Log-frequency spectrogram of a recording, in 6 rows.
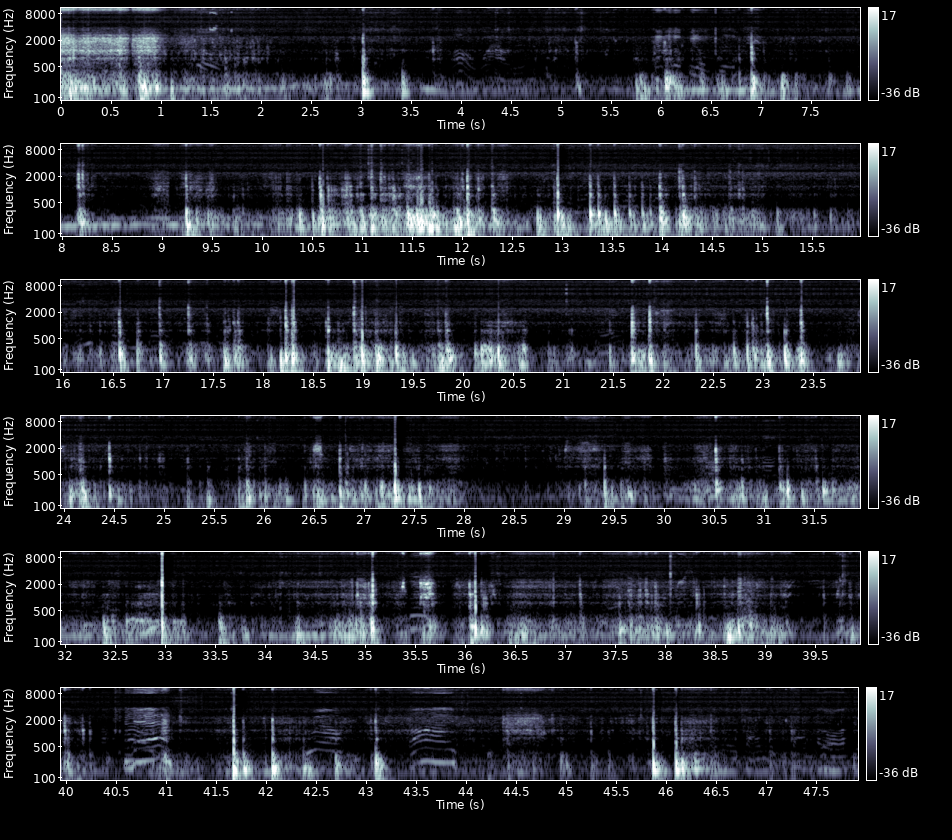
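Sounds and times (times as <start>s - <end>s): knocks on kayak: 0.0s - 3.6s, 5.1s - 7.4s, 9.2s - 15.3s, 16.4s - 20.7s, 21.4s - 27.8s, 41.0s - 43.4s, 45.8s - 46.6s
river water rushing and splashing: 0.0s - 47.9s.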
